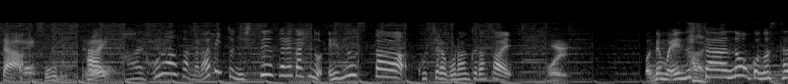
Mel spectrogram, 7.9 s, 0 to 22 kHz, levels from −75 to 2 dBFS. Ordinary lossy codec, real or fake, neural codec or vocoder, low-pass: none; real; none; 7.2 kHz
